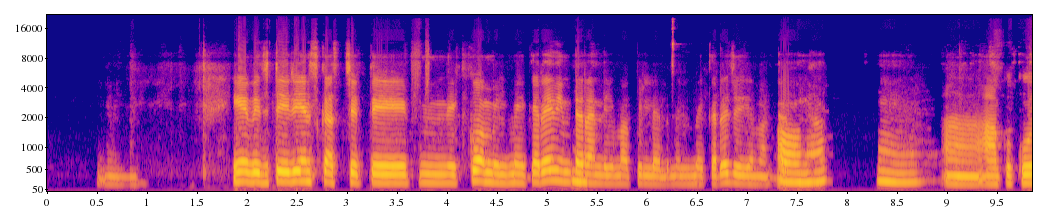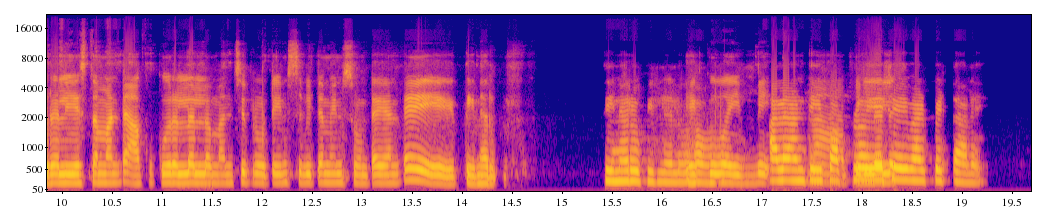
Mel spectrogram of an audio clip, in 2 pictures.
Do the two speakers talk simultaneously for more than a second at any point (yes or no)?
no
